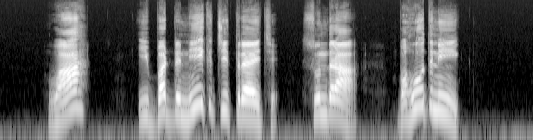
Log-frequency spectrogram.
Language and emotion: Maithili, surprised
